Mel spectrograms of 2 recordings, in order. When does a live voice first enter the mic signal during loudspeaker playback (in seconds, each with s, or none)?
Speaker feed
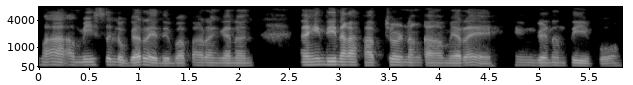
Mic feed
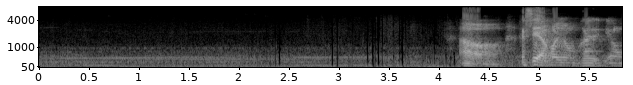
4.2 s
